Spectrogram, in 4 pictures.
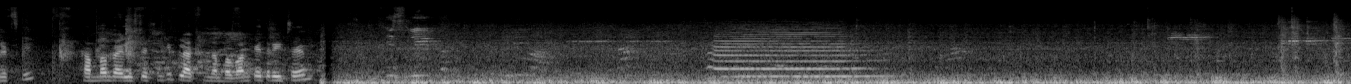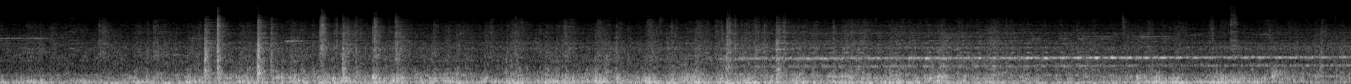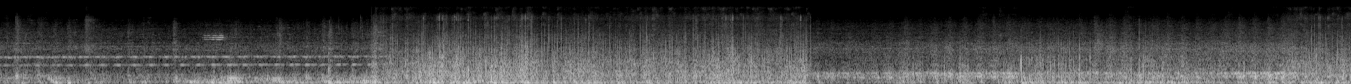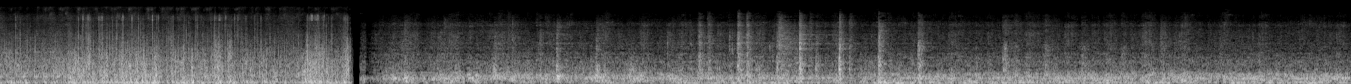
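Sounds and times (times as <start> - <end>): train rumbling over rails: 0.0 - 54.0
long two-tone train horn: 7.0 - 9.0, 20.8 - 32.0
short train horn blast: 7.0 - 9.0, 20.7 - 32.0.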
